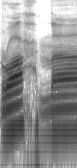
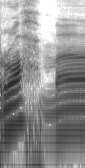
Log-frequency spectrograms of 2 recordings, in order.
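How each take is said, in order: Both takes have the same delivery.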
